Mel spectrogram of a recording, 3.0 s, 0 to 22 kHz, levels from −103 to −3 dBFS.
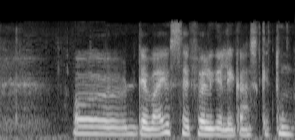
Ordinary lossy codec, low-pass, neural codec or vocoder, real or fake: Opus, 24 kbps; 10.8 kHz; vocoder, 48 kHz, 128 mel bands, Vocos; fake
